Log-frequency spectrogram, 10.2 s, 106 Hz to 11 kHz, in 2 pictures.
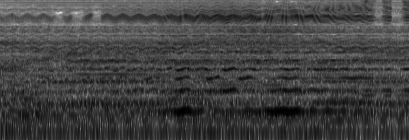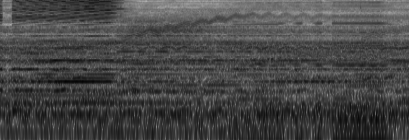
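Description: Microtonal electronic music played on a virtual Casio CZ phase-distortion synthesizer, tuned to 12 notes of 91-EDO: dense sustained tones with a warbling high line that cuts off about two-thirds of the way in, followed by a rising sweep in the upper range.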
